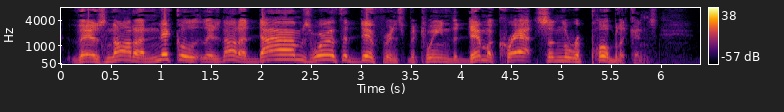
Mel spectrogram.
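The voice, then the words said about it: Put-on Southern American accent. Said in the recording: “I have to do my Southern accent for it because that's the way I hear it in my head.”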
